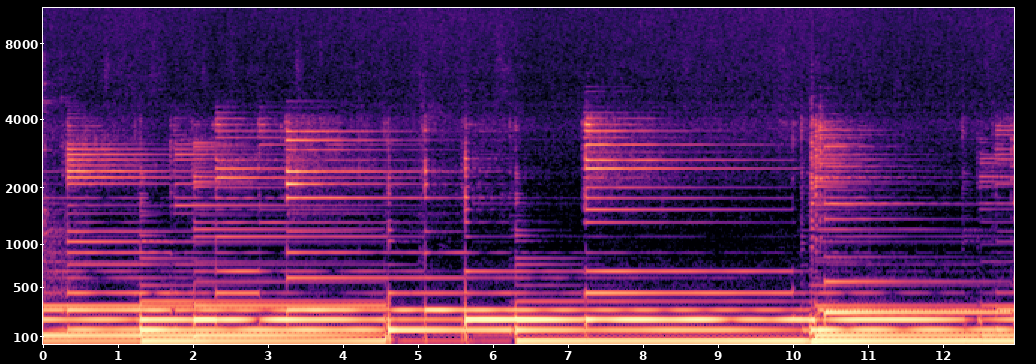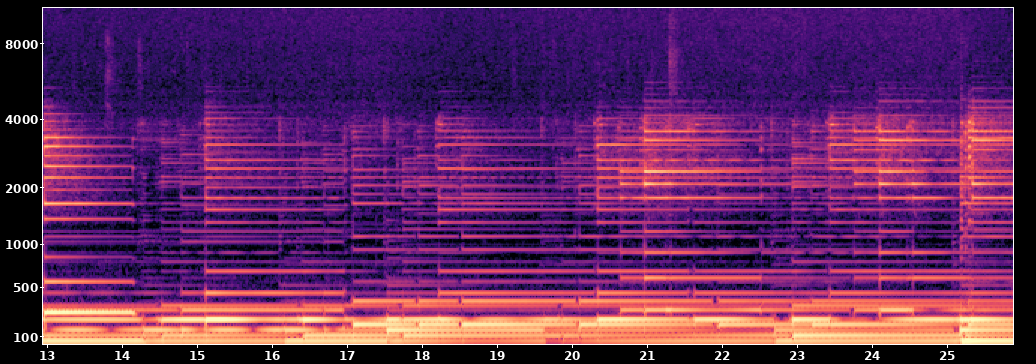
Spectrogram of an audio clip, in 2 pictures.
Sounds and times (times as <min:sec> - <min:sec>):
Echo: 0:00.0 - 0:25.8
Guitar: 0:00.0 - 0:25.8
Inside, large room or hall: 0:00.0 - 0:25.8.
